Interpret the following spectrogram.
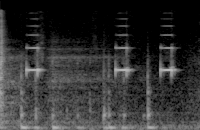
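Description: Fluke electrical installation tester beeping three times, short high beeps, during an insulation resistance test, with faint button clicks in between.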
